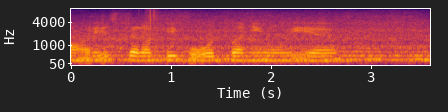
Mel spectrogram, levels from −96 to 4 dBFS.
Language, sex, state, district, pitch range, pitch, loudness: Hindi, female, Chhattisgarh, Raipur, 180-195 Hz, 185 Hz, -17 LUFS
